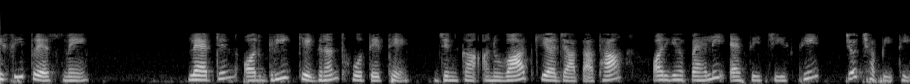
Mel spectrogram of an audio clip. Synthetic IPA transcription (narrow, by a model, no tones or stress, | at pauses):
ɪsipɾɛsmẽ | lɛːʈɪnɔːɾɡɾiːkːeɡɾə̃nt̪ʰɦoːt̪et̪ʰeː | d͡ʒɪnkaʔɐ̰nʊʋaːd̪̚kijad͡ʒaːt̪at̪ʰa | ɔːɾjɐɦpɛɦliʔɛːsit͡ʃiːz̥t̪ʰi | d͡ʒoːt͡ʃʰɐpit̪ʰiː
